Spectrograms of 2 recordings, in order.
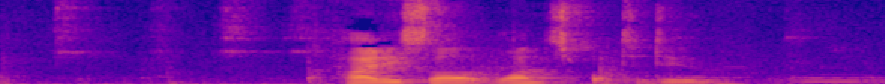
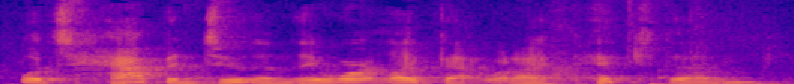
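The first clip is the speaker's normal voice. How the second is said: put-on much higher, dismayed girl's voice; a girl upset at her flowers, in a lightly voiced child; 9 semitones higher than usual. A narrator's reading. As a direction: wail over the faded flowers. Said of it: "She was terribly upset".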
